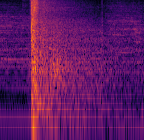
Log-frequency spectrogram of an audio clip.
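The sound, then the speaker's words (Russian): A single loud revolver shot cracks out sharply, then rolls away in a long, fading reverberant tail, with no voices around it. “Когда грянул выстрел, я кинулся вон и бежал по темным холодным улицам до тех пор, пока не упал во влажную листву парка, рыдая и размазывая слезы по лицу рукой с зажатым револьвером.”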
